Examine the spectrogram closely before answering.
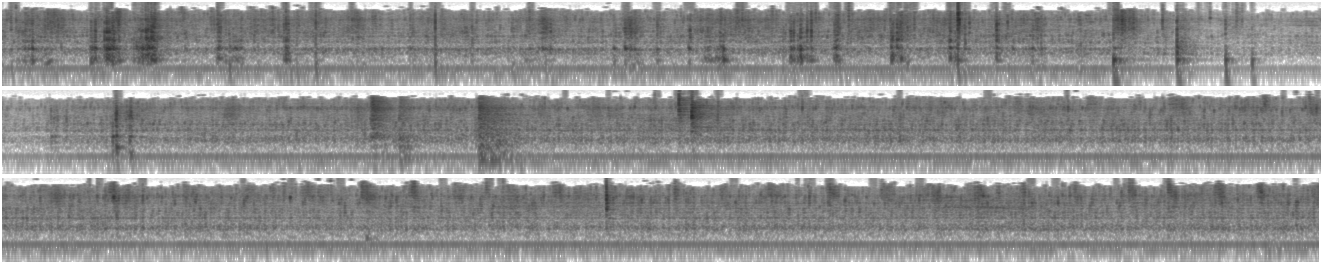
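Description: Biryani rice tipped from a plastic container into a pot of sauce, with a run of knocks and scrapes over the first ten seconds or so. After that there is a steady low hum with a few light clicks.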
